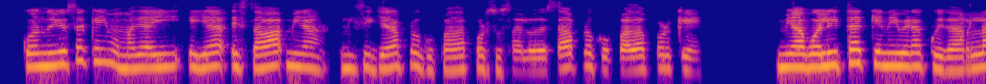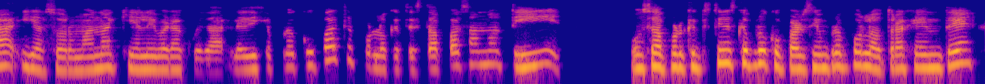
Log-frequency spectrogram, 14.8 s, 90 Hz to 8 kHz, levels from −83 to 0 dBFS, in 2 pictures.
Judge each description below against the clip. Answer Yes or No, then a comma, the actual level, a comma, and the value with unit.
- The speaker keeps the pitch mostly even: No, average, 3.1 semitones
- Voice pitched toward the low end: No, high, 220 Hz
